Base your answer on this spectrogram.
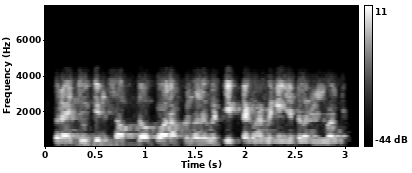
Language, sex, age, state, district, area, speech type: Bengali, male, 45-60, West Bengal, Purba Bardhaman, urban, conversation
